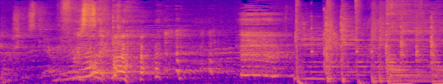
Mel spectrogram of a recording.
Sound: laughing; upbeat music

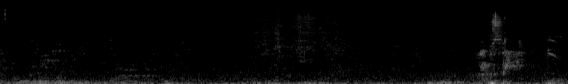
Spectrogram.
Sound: shuffling

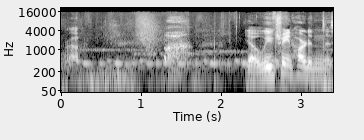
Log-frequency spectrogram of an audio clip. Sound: exhaling

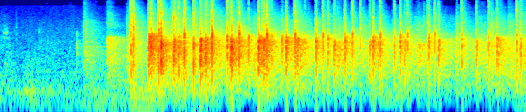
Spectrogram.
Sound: applause

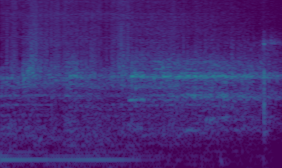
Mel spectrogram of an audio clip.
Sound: ever-so faint cannibal butchering screams in the distance

